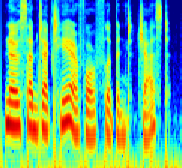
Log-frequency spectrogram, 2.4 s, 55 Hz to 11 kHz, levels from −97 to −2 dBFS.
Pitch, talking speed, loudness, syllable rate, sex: 190 Hz, 150 wpm, -18 LUFS, 4.2 syllables/s, female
